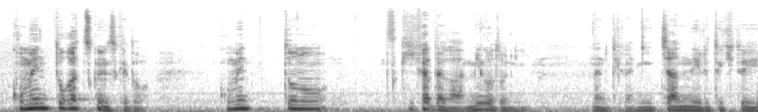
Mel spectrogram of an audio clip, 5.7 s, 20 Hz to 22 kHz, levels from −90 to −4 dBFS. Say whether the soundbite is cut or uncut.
cut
